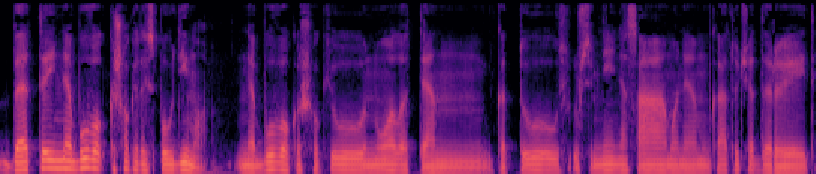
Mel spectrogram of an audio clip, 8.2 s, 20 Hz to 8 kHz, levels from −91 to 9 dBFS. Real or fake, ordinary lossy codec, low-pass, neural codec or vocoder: real; MP3, 32 kbps; 7.2 kHz; none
